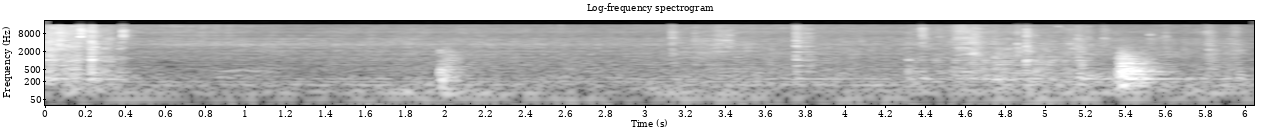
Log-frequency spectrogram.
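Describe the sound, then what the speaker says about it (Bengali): Crabs being stirred into a pan of sautéed spice paste, a soft sizzle running beneath scraping, clattering stirring strokes and a few louder knocks, close by, with no voices. "আমাদের মশলাগুলো কষানো হয়ে গিয়েছে, এখন আমরা কাঁকড়াগুলো এর মাঝে দিয়ে দিব।"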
